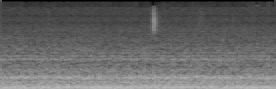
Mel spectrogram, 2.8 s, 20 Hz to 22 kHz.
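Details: 2018 Jeep Grand Cherokee test drive after fixing P0336 crankshaft position sensor fault: low, steady engine and road rumble, no stumble, surge or knock; no dash lights, no faults on rescan, engine running fine.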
